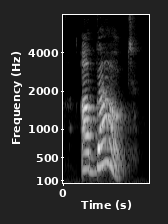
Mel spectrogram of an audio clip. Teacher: The first one is a schwa, and the second vowel has a stress.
